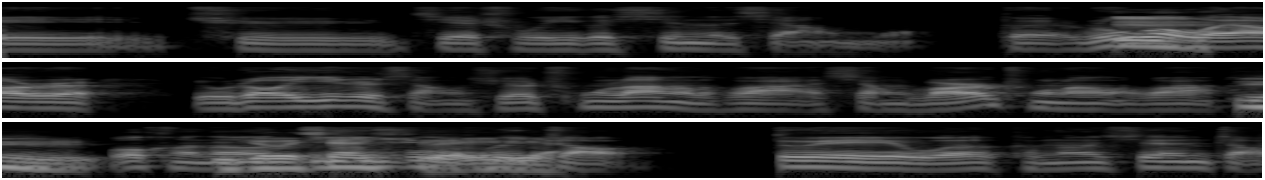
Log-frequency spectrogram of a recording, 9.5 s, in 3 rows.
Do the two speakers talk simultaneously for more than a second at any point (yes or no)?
yes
